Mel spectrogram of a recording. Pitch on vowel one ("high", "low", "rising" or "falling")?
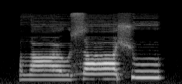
low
